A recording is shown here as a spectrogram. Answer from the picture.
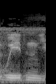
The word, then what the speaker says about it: Whedon: Whedon, you are a fucking prince. – I pronounced that right.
